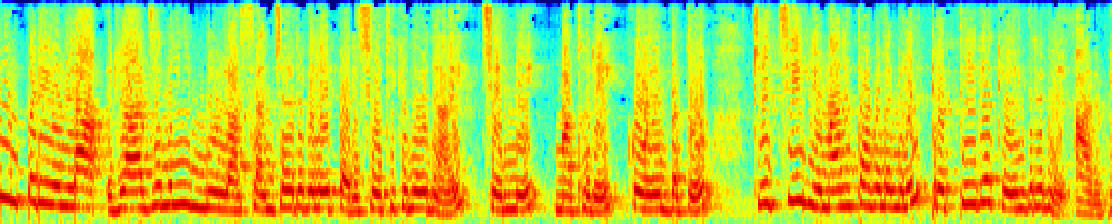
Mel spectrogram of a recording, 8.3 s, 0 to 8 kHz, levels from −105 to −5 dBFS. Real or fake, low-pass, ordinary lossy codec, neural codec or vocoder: real; 7.2 kHz; none; none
